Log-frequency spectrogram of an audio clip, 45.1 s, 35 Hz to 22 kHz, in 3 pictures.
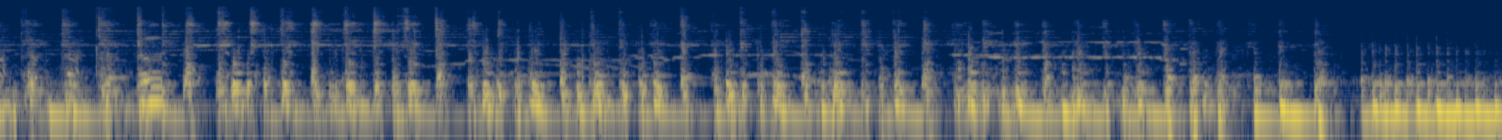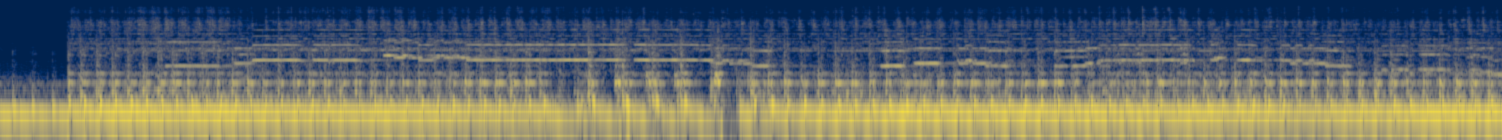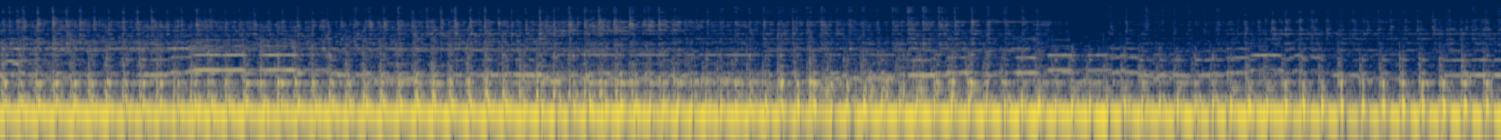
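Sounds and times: bamboo flute folk melody: 0.0s - 45.0s
fast steady drumbeat: 0.0s - 45.0s
small hand cymbals: 0.0s - 45.0s.

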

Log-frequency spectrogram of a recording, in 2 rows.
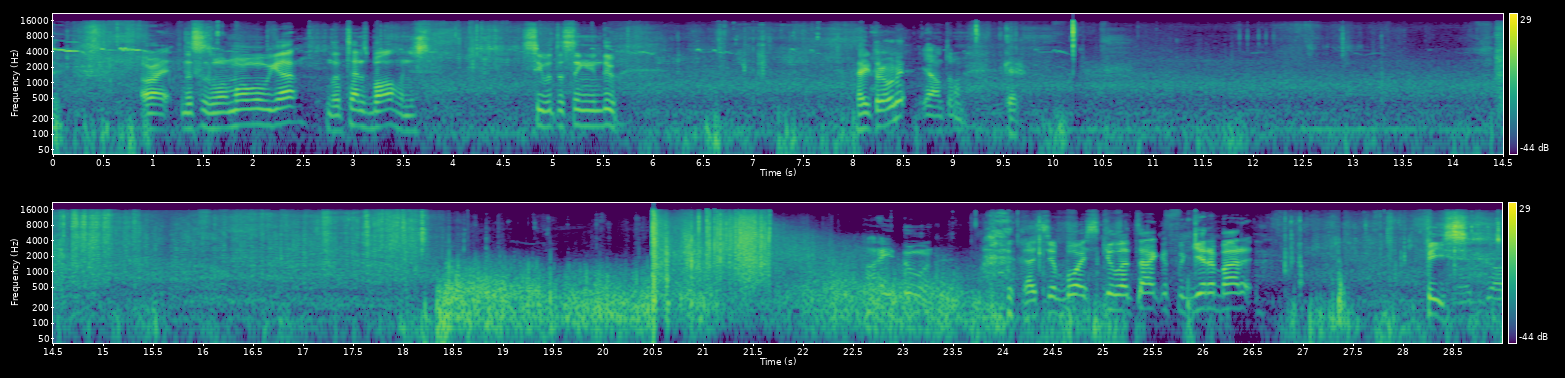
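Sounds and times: firework sparks crackling: 14.4s - 18.4s, 20.5s - 22.1s
sharp firework bang: 20.5s - 22.9s.

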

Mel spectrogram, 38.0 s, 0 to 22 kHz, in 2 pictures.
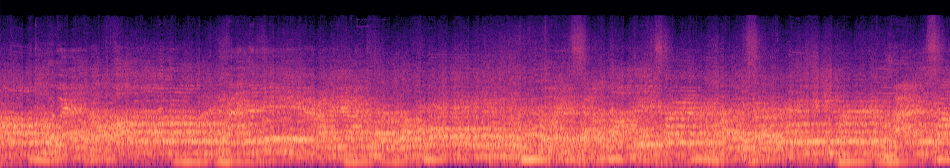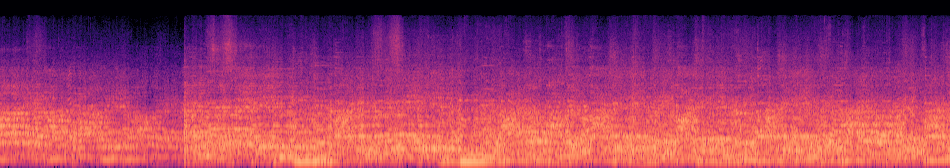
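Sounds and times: crowd singing: 0.0s - 38.0s
concert band playing: 22.3s - 38.0s.

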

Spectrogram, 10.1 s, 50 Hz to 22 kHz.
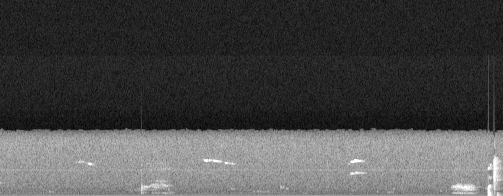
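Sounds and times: cat meowing: 2.8s - 3.5s.

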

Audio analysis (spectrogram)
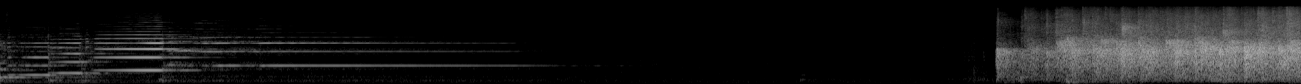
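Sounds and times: bowed cello: 0.0s - 6.0s.

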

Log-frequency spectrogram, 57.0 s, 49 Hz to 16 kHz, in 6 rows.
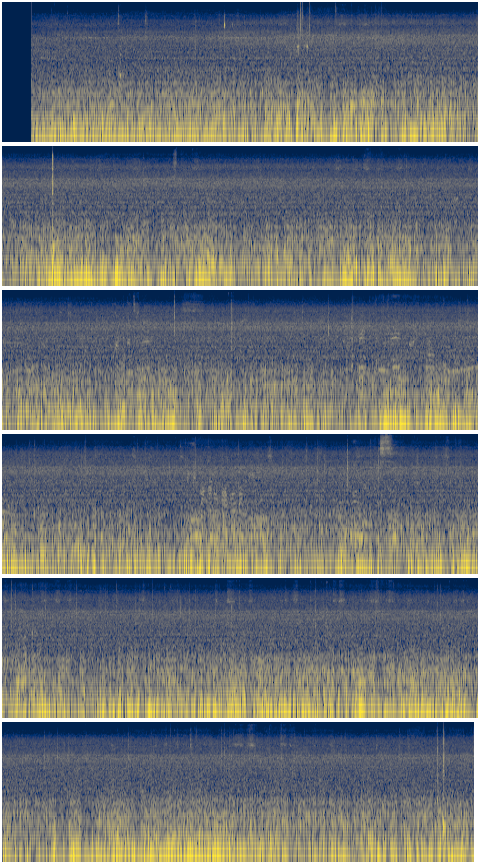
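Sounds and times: car engine and road rumble: 0.6s - 57.0s.

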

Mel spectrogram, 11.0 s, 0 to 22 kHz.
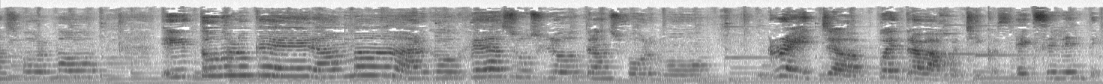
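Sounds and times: guitar accompaniment: 0.0s - 11.0s
woman singing: 0.0s - 11.0s.

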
